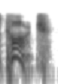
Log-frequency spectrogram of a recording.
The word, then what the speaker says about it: conch: Oh, that's conch. See, I went conch too, and everybody says that the Key West people say conch.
